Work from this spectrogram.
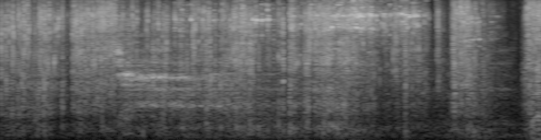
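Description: Dense, continuous clattering of small knockoff Lego bricks tumbling and rattling together, close and loud, with some crinkly rustling mixed in.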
